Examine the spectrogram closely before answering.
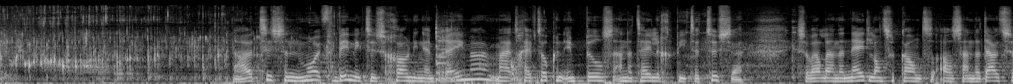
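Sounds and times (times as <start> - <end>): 
coffee pouring into a cup: 0.0 - 2.9
speech: 2.3 - 10.1.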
